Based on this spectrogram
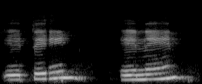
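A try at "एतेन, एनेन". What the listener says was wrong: Etena, enena. The akaranta should be heard there.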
